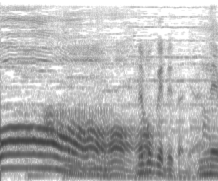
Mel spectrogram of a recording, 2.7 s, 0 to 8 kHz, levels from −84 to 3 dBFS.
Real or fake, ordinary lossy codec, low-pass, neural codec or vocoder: real; none; 7.2 kHz; none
